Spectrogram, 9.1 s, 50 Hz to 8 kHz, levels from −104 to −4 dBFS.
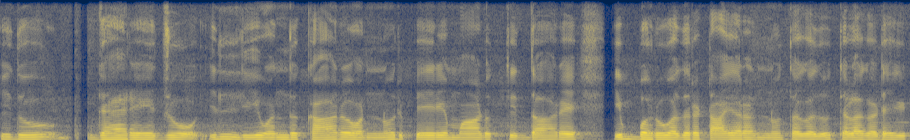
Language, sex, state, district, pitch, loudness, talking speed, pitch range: Kannada, male, Karnataka, Dharwad, 110 Hz, -18 LUFS, 105 wpm, 110-115 Hz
